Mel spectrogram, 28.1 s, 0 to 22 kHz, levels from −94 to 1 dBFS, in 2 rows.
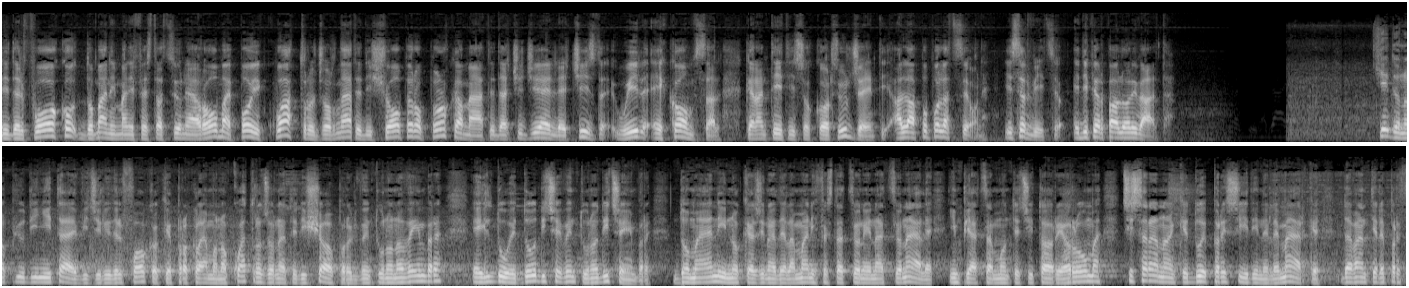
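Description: Gain pumping runs through the whole clip, with the level swinging by something like 5 dB. Loud and quiet passages sit unnaturally close together, so the sound feels squashed. The likely cause is a microphone gain set far too high, with a fast limiter or compressor clamping down on each peak. On a waveform the peaks look flattened to a near-constant ceiling, and a spectrogram shows the noise floor brightening between loud events and darkening beneath them.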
